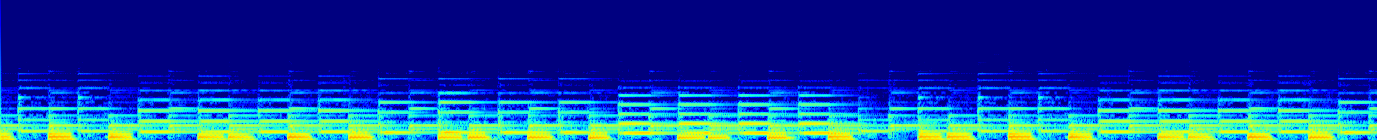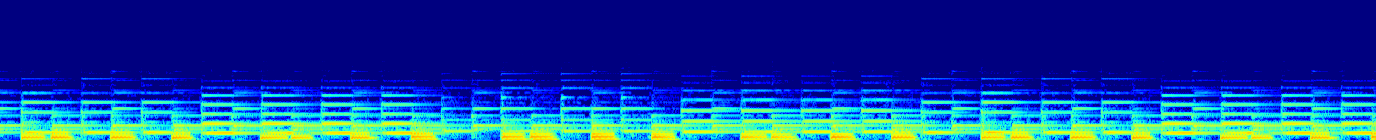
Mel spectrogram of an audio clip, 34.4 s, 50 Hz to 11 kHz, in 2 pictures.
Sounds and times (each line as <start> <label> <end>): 0.0 bass 1.8
0.0 piano 34.4
2.4 bass 4.8
5.5 bass 10.8
11.5 bass 13.8
14.5 bass 16.8
17.5 bass 22.7
23.5 bass 25.8
26.5 bass 28.8
29.5 bass 34.4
